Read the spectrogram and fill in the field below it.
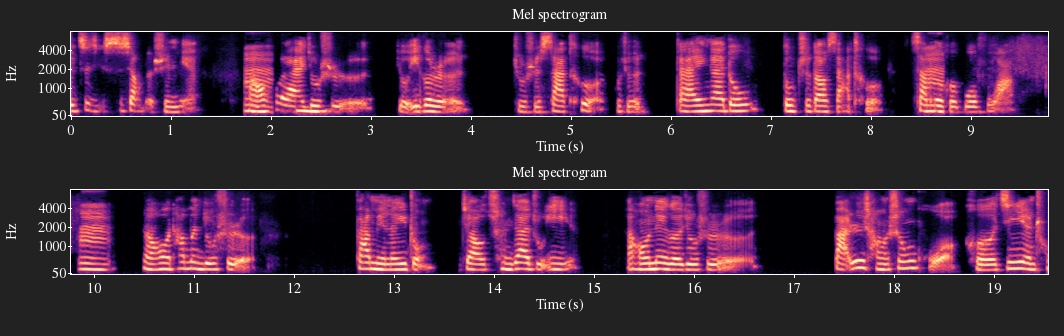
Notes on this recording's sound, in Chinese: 又是线上录制的一期。我们又开始了新一轮的居家办公模式。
